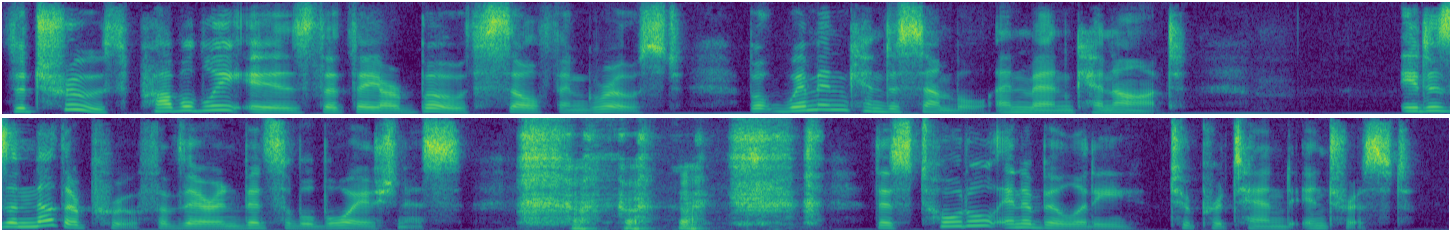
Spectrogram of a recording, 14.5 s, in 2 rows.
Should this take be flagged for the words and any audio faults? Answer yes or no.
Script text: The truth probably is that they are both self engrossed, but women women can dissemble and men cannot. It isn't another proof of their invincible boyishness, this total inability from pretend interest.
yes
